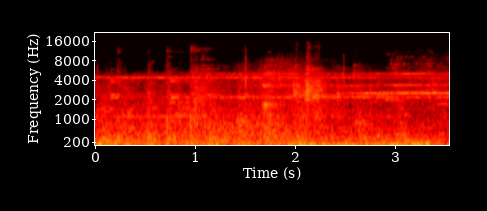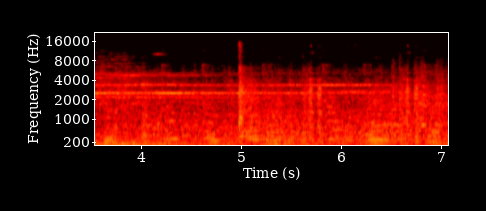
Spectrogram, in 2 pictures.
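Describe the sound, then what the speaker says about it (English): Slow freight train rolling through a Chicago rail yard, a steady close rumble of railcars and wheels with high, thin wheel squeal ringing over it and occasional metallic clanks. "Seeing these mile-long, slow-moving freight trains heading out of Chicago to the long-distance rail network"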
